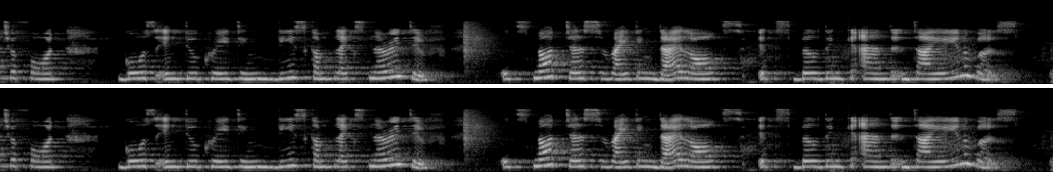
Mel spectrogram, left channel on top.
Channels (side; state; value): both; identical; correlation 1.00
